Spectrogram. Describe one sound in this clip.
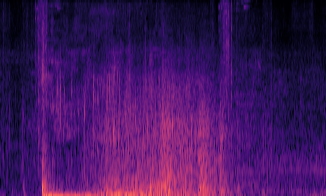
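Leafy branches rustle loudly as someone pushes through thick bushes.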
